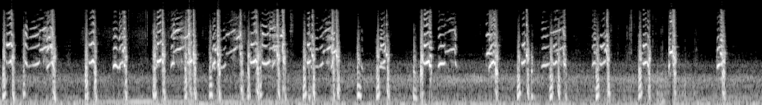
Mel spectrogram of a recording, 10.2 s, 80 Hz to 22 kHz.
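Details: Nesting pair of peregrine falcons at Great Spirit Bluff, filmed by nest camera on 13 March 2022, calling loudly in a rapid, harsh series of ringing notes, roughly three per second for ten seconds, with faint hum beneath.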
